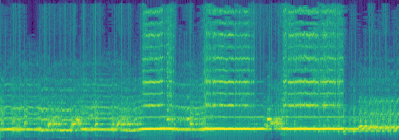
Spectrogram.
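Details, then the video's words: Waterslager canary song from an old record made in Belgium: a sustained, steady whistled tone with bubbling, rolling passages. Three louder, buzzier bursts break in before the phrase shifts slightly higher at the end. "Old Canary Waterslager Song - カナリアの鳴き声"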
